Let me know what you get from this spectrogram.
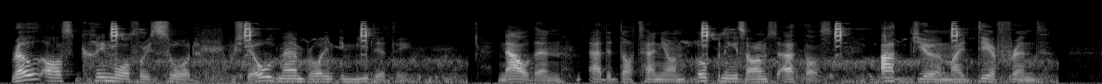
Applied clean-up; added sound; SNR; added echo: none; Bird; 4 dB; none.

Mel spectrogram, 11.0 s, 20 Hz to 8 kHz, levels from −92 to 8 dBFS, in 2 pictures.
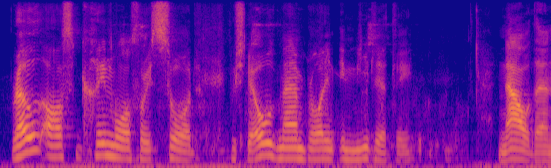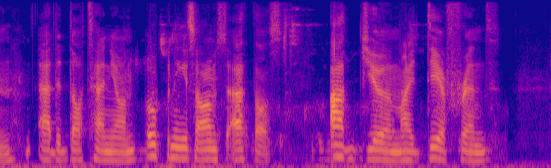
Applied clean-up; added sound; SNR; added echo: neural separator model SepFormer DNS4.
